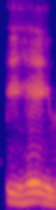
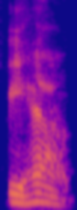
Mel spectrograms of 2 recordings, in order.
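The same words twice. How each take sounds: First: The second syllable rhymes with 'save'. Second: The second syllable rhymes with 'have'. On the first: The speaker calls it wrong. "Everybody says it's behave. It's not behave" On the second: The speaker calls it right. "It's behave. It's to to be have"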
